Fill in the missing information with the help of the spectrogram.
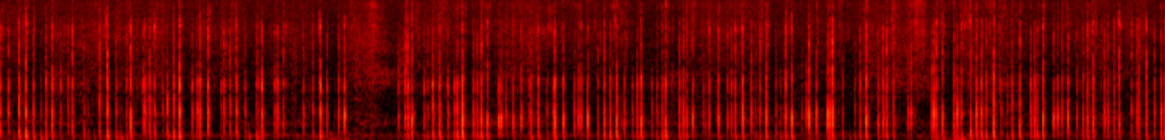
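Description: A paper notebook is tapped in a long run of quick, soft, dull taps with little ring, heavy in low and mid tones and lacking bright highs. A brief pause near the four-second mark breaks the tapping before it resumes steadily.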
